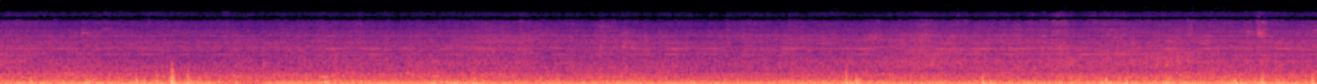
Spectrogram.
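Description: Container wagons of a freight train rolling past on the track: a steady low rumble of steel wheels on rail, with a few short clicks.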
